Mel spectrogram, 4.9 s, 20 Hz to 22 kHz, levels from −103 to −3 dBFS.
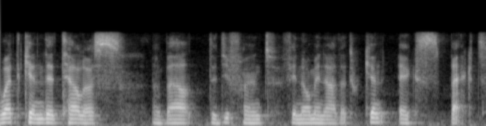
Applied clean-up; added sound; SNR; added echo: none; none; none; none.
